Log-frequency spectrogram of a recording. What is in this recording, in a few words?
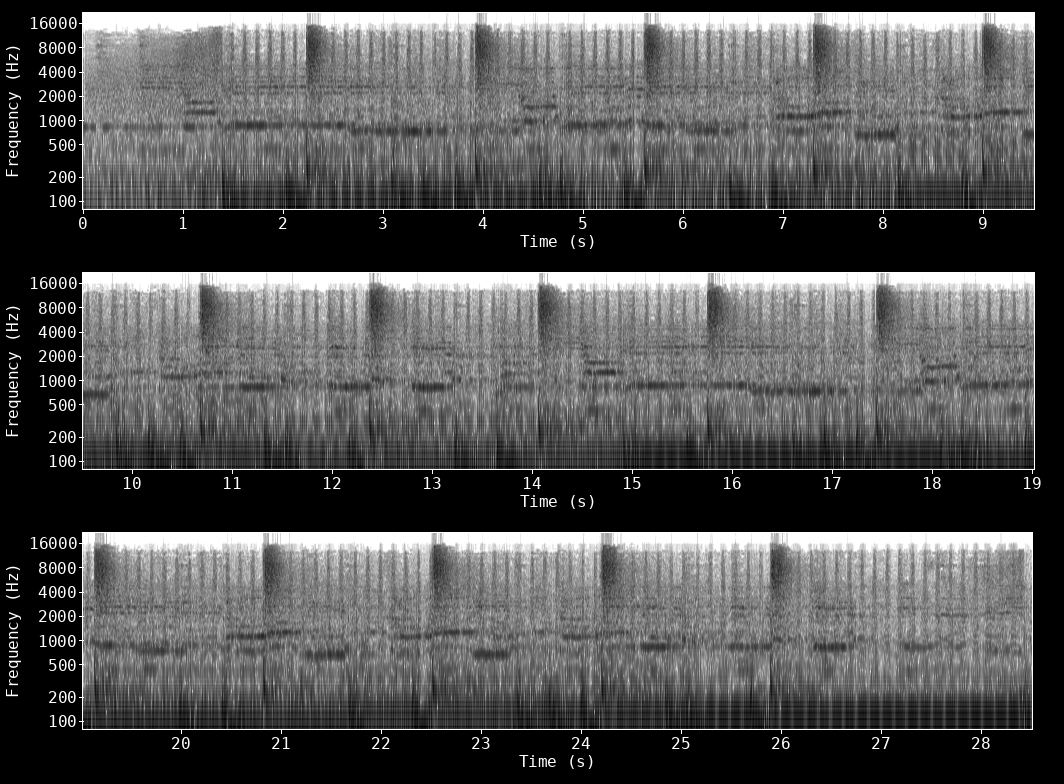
DUBSTEP; OD Zombies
